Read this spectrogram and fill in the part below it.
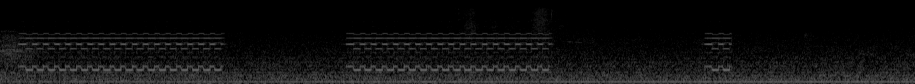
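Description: A telephone ringing in the PlayStation 3 game Yakuza 4: repeated electronic trilling rings, two long bursts and a short one, over a steady background hum.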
